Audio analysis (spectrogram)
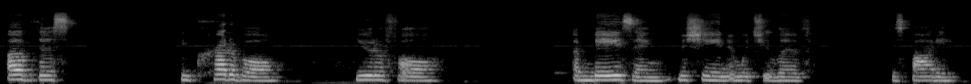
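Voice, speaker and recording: A woman teaching yoga meditation, giving gentle instructions in short phrases with frequent pauses. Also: mid-range voice. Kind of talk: guided meditation.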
